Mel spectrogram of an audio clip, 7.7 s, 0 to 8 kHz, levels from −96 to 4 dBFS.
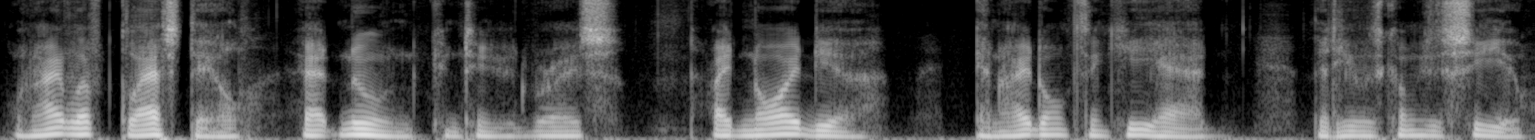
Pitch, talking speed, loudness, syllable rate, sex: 100 Hz, 165 wpm, -19 LUFS, 5.2 syllables/s, male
